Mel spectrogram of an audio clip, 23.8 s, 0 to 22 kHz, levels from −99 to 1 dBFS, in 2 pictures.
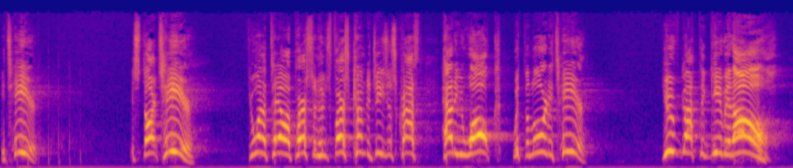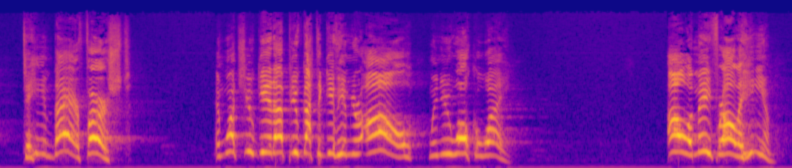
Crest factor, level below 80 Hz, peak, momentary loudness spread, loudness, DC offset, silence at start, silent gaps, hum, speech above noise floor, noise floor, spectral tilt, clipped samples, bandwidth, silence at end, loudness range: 18 dB; -76 dBFS; -2 dBFS; 18 LU; -17 LUFS; under 0.1%; 0 s; none; none; 49 dB; -67 dBFS; -1 dB/octave; under 0.1%; 16 kHz; 0.3 s; 5 LU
